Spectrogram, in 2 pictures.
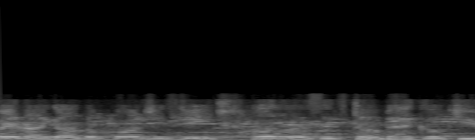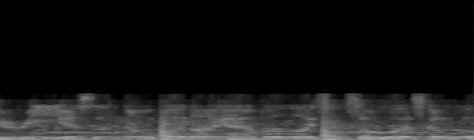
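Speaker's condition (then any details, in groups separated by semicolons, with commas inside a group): Brain injury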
